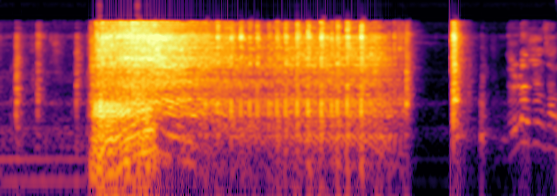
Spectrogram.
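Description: A sharp pull-start catches at once, then a high, buzzing two-stroke scream holds steady for three seconds before cutting off; saw healthy.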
